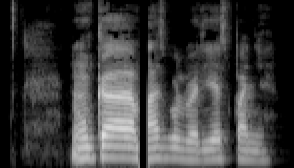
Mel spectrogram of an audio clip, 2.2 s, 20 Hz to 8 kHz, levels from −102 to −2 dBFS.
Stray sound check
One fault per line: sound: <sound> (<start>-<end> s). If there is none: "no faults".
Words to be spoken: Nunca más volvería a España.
sound: dropout (1.0-1.1 s)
